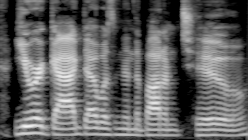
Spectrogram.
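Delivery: driest, deepest possible deadpan delivery. Retelling a line from another person: imitating driest, deepest voice. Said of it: "just in the driest, deepest voice".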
